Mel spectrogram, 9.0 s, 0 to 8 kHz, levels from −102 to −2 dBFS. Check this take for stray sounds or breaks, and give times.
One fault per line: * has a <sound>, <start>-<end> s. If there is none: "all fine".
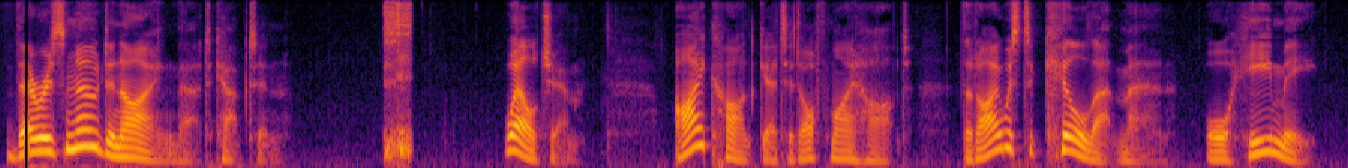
* has a dropout, 0.2-0.2 s
* has a laugh, 2.6-2.8 s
